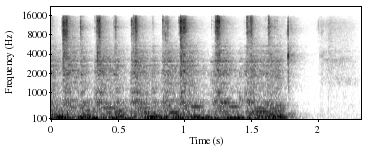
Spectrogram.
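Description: Electric guitar playing a run of fast picked low notes in E minor pentatonic, which cuts off abruptly near the end.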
